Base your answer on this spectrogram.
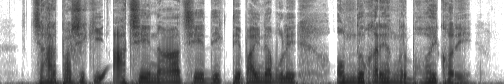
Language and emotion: Bengali, fearful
